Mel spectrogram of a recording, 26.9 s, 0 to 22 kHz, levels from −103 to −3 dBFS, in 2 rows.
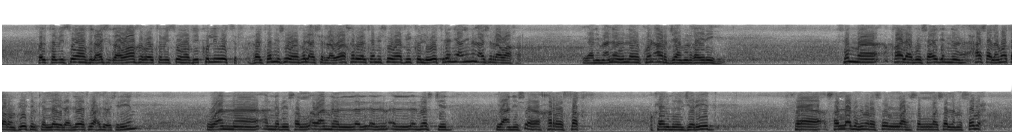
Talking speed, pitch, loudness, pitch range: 130 wpm, 180 Hz, -12 LUFS, 170-190 Hz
